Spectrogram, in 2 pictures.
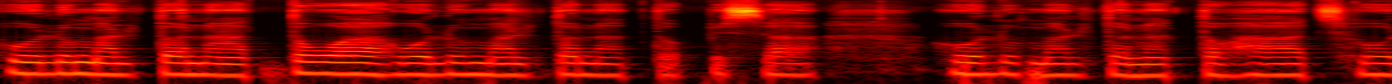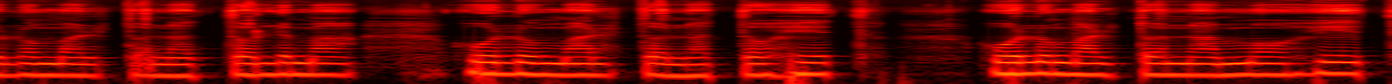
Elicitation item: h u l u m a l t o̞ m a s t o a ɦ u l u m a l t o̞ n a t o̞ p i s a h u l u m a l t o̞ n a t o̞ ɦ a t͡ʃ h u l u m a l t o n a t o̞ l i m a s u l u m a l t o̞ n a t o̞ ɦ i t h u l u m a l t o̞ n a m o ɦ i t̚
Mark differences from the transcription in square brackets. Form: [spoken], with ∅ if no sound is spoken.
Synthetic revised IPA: h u l u m a l t o̞ [n] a [∅] t o a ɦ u l u m a l t o̞ n a t o̞ p i s a h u l u m a l t o̞ n a t o̞ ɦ a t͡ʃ h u l u m a l t o n a t o̞ l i m a [h] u l u m a l t o̞ n a t o̞ ɦ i t h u l u m a l t o̞ n a m o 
